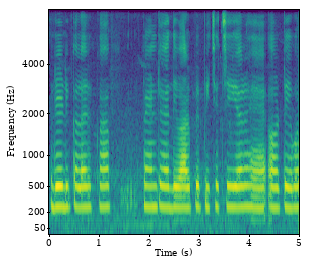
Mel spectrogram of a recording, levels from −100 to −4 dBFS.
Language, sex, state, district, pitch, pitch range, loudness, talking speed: Hindi, female, Uttar Pradesh, Shamli, 250 Hz, 245-255 Hz, -16 LUFS, 155 wpm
